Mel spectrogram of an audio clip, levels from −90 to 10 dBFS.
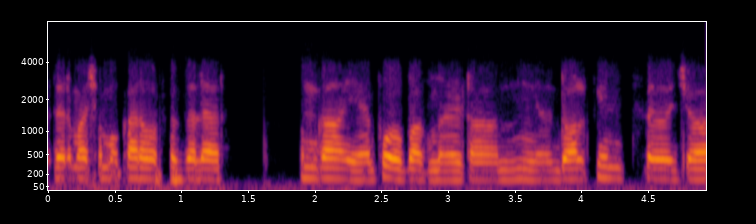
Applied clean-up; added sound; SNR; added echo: neural diffusion model UNIVERSE++.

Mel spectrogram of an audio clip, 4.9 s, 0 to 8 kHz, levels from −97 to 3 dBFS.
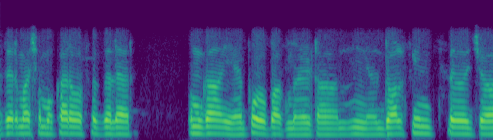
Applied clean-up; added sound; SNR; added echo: none; none; none; none.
